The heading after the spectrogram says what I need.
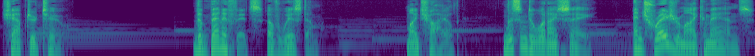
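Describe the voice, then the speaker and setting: A man giving a dramatized scripture reading in a solemn, measured, deliberate manner. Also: mid-range voice, big pitch swings, breathy edge, no echo. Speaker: Bible narrator. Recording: music behind the voice. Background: music.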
